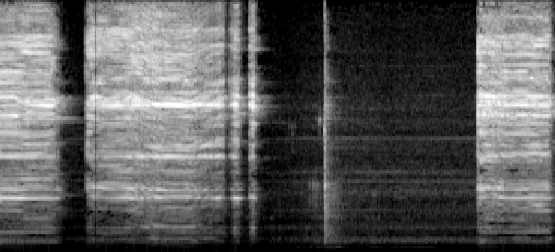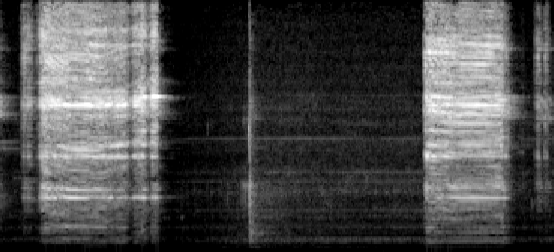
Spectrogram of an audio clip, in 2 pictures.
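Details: Norwood BladeMate Pro band-blade sharpener, set up and cutting right: sharp, high-pitched grinding bursts repeating evenly about every five seconds with quiet gaps; indexing and dressing each tooth properly.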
